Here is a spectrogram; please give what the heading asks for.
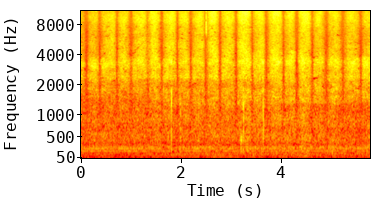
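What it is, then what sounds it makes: Hardcover book being scratched. Fingernails scratch and rub the cover of a closed, solid hardcover book lying flat on a table. A steady, rhythmic series of bright, hissy scraping strokes repeats back and forth, with a few faint sharp ticks mixed in.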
